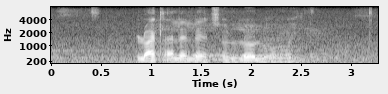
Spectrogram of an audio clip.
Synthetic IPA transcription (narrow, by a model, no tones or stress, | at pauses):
lwat͡ɬʼalɛlet͡sʰɔlolʊːŋwɛ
